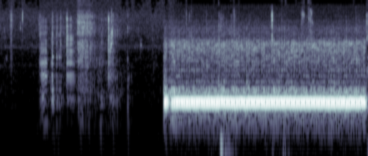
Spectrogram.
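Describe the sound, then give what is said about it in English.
A ringback tone on an outgoing phone call: a few faint clicks come first, then a loud, steady, mid-pitched tone sounds for about two seconds and stops. “So it rings the Dean, then goes to Paul. It's probably not going to pick up.”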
